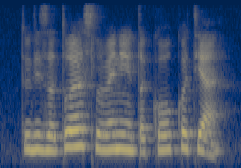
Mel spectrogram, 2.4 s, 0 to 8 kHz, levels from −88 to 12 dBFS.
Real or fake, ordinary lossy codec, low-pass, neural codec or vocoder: real; none; 7.2 kHz; none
